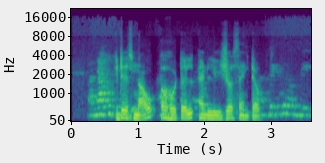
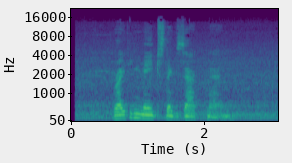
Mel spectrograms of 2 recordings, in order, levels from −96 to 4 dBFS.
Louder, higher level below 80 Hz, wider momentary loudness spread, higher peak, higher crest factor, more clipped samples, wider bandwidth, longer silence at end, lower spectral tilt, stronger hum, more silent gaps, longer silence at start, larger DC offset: first, -15 LUFS vs -32 LUFS; first, -54 dBFS vs -76 dBFS; about the same, 15 LU vs 17 LU; first, -2 dBFS vs -16 dBFS; about the same, 14 dB vs 18 dB; neither; second, 11 kHz vs 16 kHz; about the same, 0 s vs 0 s; first, -8 dB/octave vs -5 dB/octave; neither; neither; first, 0.25 s vs 0.05 s; neither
